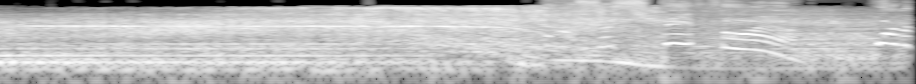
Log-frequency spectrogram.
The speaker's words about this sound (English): In the Second World War, all the famous aircraft had propellers, and the sound of propellers humming became as well known as the aircraft themselves.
